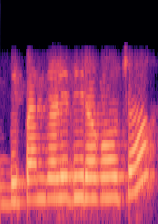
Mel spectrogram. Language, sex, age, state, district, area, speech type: Odia, female, 60+, Odisha, Jharsuguda, rural, conversation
